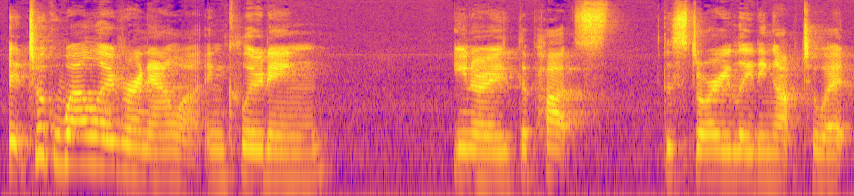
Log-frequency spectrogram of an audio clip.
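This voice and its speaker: A woman's voice: lowish voice, steady tone, measured pace. A young woman chatting casually about video games as a guest on a show. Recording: clearly noisy background.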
